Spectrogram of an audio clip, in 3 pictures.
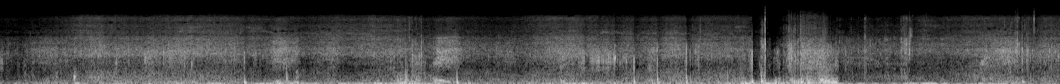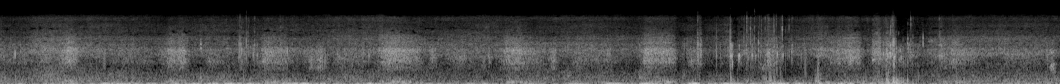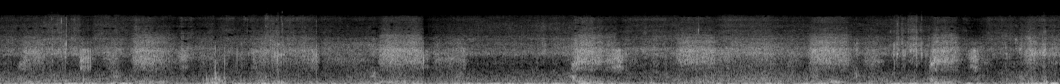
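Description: Seawater sloshing and splashing right at a water-level microphone as a surfboard is paddled through shallow whitewater, over the steady noise of breaking surf. A deeper rumble of surf fills the first several seconds and then falls away.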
